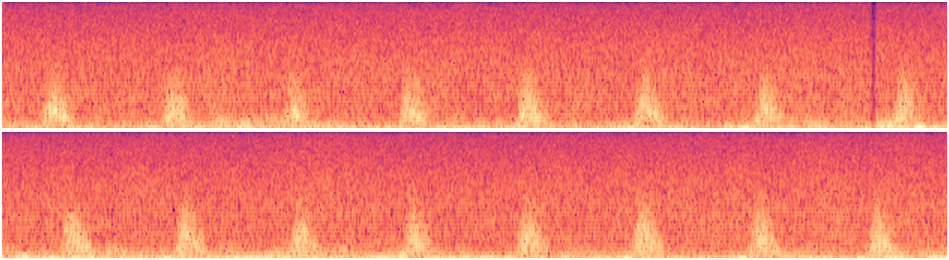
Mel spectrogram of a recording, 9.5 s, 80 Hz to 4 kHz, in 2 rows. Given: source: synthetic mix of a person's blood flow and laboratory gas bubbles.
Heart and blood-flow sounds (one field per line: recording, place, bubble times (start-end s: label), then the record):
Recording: Doppler ultrasound of blood flow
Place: subclavian vein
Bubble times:
no bubbles
From the record:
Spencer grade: 0 (complete lack of bubble signals)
